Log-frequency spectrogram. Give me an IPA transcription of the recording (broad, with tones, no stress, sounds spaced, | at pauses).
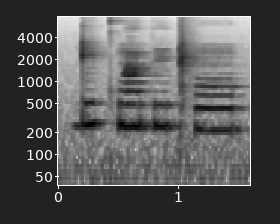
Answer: ɖ i˦ kʷʰ ã˦ k y˦ ǁʰ õ˦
